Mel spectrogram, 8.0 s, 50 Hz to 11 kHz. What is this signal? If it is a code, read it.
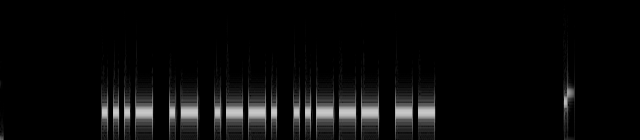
Morse code, heard as a keyed tone, about 17 wpm, 700 Hz. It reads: VAP2M
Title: Code Groups - 5 Letter:Numbers - 17wpm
